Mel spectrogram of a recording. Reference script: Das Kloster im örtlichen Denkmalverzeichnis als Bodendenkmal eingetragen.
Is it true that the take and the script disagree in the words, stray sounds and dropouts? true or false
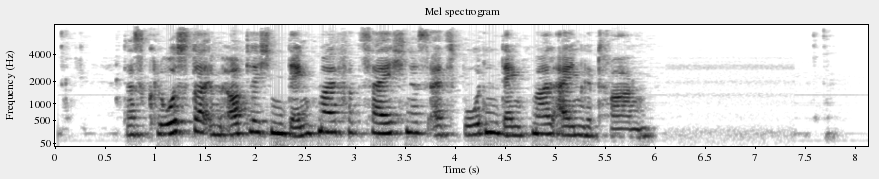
false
